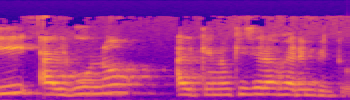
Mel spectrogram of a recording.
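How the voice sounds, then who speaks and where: A woman speaks at a fairly slow pace. Her pitch is high, with ordinary pitch variation. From Venezuela (Caracas). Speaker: radio co-host. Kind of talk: casual interview chat.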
